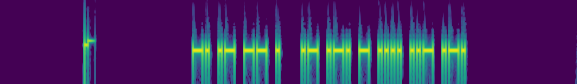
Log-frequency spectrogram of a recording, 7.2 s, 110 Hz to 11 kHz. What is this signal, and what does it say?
Morse code, heard as a keyed tone, about 30 wpm, 700 Hz. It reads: NAME ARTHUR
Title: Practice QSO - Exchange 1 - Beginning - 30wpm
